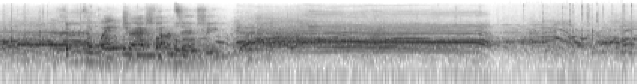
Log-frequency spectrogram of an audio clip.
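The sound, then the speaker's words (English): A concert crowd cheers and yells continuously as the performer shouts against Joe Biden, with one long sustained shout rising above the din for a few seconds before the mixed whoops and voices carry on. “Listen to those cheers.”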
